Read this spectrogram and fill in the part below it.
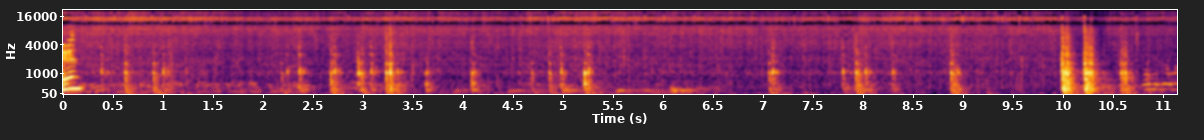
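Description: Bitter gourd bhaji stir-frying in a pan gives a steady close sizzle, broken by repeated scraping and clattering stirs with a few sharper knocks.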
